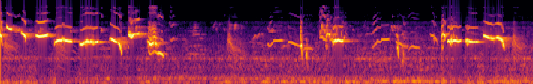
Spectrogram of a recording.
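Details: White-rumped shama song for calling and triggering other birds' singing: a loud opening run of sweet whistled and slurred notes, a short lull, then further bright whistles and sharp chips, over a faint hum.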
